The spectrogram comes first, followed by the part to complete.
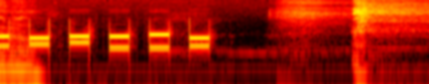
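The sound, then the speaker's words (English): A quick run of about five or six telephone keypad tones, each a short dual-pitched beep in steady rhythm, followed by faint line hiss and a brief click near the end. “We could add we could add some beep sounds at the uh, in, in post.”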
